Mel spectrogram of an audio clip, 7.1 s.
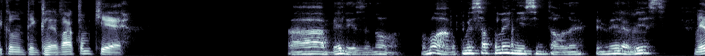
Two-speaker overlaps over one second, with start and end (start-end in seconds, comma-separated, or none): none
